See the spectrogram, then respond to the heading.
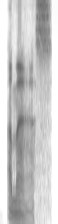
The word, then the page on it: amass: British English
